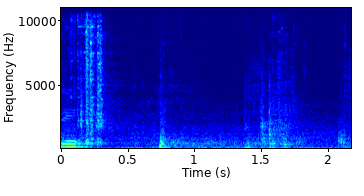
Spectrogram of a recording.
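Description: A word trails off, then quiet kitchen handling with a single light knock of kitchenware about three quarters of a second in.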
